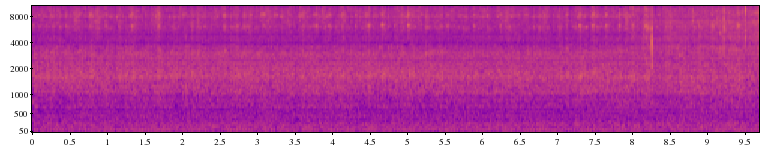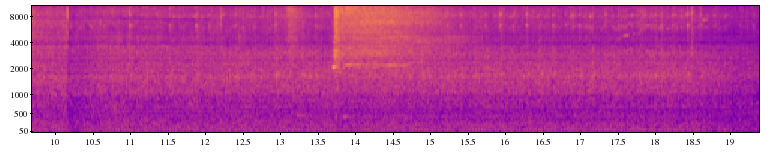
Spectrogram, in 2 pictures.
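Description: Heavy diesel engine of a Peterbilt semi tractor running steadily at idle. About two-thirds of the way through, its air brakes let out a burst of hissing air lasting about a second.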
